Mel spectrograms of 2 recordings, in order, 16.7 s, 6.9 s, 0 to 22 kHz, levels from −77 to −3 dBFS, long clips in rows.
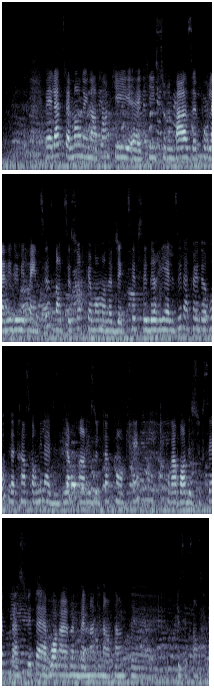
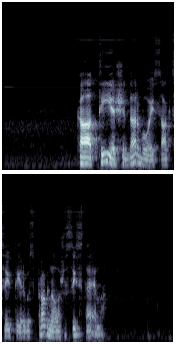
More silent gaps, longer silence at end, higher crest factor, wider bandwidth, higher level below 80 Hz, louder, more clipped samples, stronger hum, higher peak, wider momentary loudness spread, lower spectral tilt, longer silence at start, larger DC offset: neither; second, 0 s vs 1.4 s; second, 18 dB vs 24 dB; first, 16 kHz vs 10.5 kHz; first, -38 dBFS vs -56 dBFS; second, -27 LUFS vs -22 LUFS; neither; neither; second, -8 dBFS vs 0 dBFS; second, 10 LU vs 18 LU; about the same, -7.5 dB/octave vs -7.5 dB/octave; second, 0 s vs 1.5 s; neither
